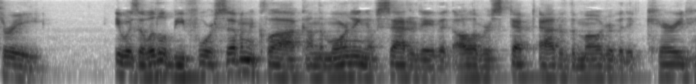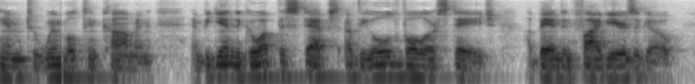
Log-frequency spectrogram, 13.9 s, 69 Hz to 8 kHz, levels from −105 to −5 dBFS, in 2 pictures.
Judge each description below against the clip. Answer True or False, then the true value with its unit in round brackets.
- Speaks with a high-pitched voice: False (100 Hz)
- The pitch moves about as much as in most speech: False (2.1 semitones)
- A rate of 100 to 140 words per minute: False (185 wpm)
